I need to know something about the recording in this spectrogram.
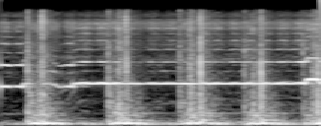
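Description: Hoin kagura accompaniment: two barrel taiko drums beating a steady, quick rhythm under a bamboo flute holding one high note, which steps up slightly about half a second in.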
